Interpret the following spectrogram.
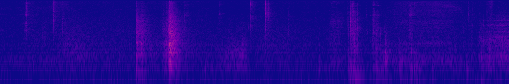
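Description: Scattered light clicks and knocks of hard plastic parts being handled as the white plastic top cover of a Xiaomi robot vacuum is set down and moved around, with the loudest knock about two seconds in.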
